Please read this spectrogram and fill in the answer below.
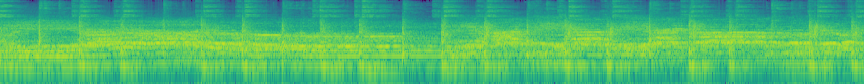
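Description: Devotional chanting: held, slowly gliding sung lines in a group of voices over a steady percussion beat.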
